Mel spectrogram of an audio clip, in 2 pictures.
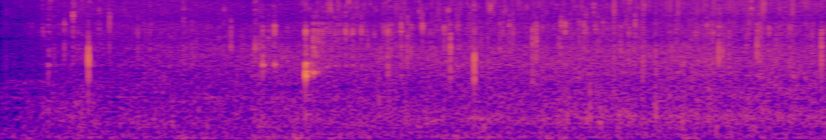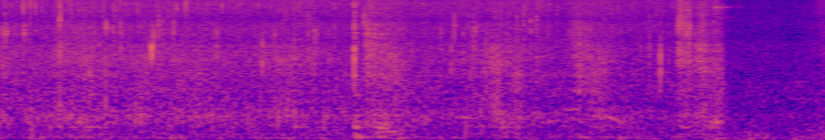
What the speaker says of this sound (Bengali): আপনারা যখন বাড়িতে চিড়ে ভাজবেন সবসময় হাই হিটে ভাজবেন।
